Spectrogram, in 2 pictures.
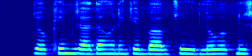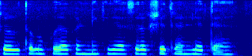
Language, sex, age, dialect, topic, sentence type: Hindi, female, 56-60, Hindustani Malvi Khadi Boli, banking, statement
